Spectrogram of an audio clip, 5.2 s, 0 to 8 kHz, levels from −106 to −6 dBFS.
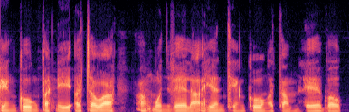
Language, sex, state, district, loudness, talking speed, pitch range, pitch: Mizo, male, Mizoram, Aizawl, -19 LUFS, 160 wpm, 95-100 Hz, 95 Hz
